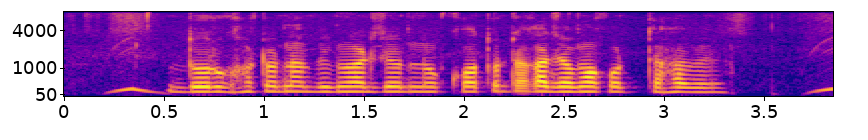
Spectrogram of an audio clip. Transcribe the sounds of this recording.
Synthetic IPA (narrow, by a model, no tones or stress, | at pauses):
d̪uɾɡʱɔʈonabimaɾd͡ʑonːokɔt̪oʈa̰kad͡ʑɔmakoɾt̪eɦɔbe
